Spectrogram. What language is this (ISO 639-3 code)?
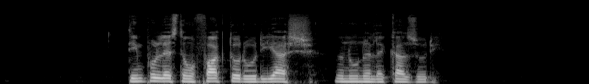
ron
